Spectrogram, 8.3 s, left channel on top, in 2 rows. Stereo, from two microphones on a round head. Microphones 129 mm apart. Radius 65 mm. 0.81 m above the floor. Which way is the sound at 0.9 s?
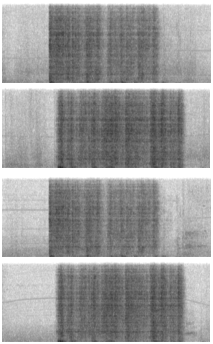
5° right (ahead or behind).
